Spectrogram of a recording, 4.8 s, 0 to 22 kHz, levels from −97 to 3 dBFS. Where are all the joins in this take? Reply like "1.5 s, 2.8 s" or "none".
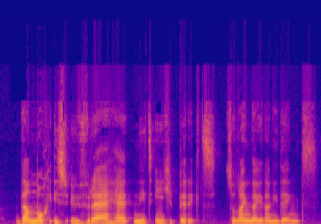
none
